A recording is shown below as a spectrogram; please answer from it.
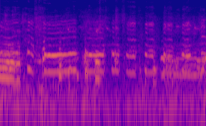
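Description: Chickens cluck and squawk close by at feeding time, a busy overlapping chatter of many birds that keeps going without a break.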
